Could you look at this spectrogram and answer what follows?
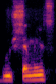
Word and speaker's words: Buscemi: I was gonna ask, is it Steve Buscemi's character? Well, how you say his last name? I probably butchered Oh, his Steve last name, but Buscemi.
